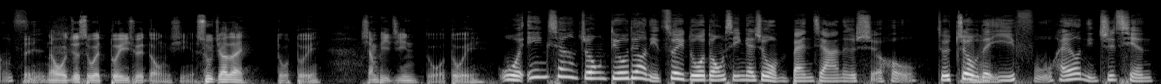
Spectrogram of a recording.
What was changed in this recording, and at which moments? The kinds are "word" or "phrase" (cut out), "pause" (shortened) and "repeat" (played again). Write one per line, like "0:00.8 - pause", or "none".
none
